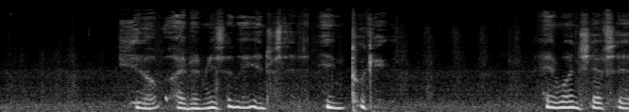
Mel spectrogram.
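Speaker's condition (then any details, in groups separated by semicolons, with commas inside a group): Parkinson's disease; lost voice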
